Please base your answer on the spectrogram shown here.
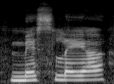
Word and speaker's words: Miss Leia: And if you're wondering how it's pronounced, it's Miss Leia. Miss short for miscellaneous, as in I make different kinds of videos.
